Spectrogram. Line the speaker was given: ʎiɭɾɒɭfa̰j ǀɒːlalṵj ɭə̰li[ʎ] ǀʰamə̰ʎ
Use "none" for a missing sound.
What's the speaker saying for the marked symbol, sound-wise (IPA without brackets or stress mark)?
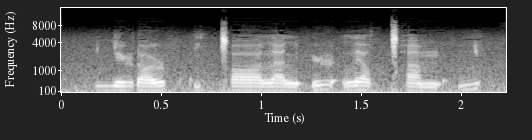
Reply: lˠ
